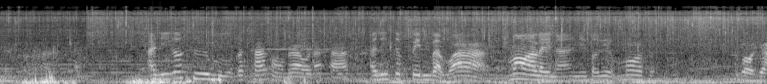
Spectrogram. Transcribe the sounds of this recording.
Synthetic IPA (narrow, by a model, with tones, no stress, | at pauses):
a˧n | ʔa˧nːiː˦˥kɔː˥˩kʰɯː˧mɯ˨˩˦pa˧˥t̪ʰaː˦˥kʰɔː˩˦ŋɾa˧wna˦˥kʰa˦˥ʔ | ʔa˧nːiː˦˥t͡ɕa˨˩pe˧nbɛː˨˩p̚waː˥˩mɔː˥˩ʔa˧ɾa˧jna˦˥ʔa˧nːiː˦˥a˧˩wli˥˩ək̚mɔː˥˩sa˧˩˨ | bɔː˧˩jaː˨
